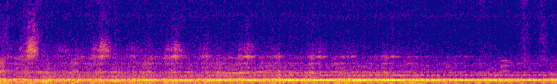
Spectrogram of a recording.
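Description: Stadium crowd ambience under a steady hum of several held tones that do not change in pitch.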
